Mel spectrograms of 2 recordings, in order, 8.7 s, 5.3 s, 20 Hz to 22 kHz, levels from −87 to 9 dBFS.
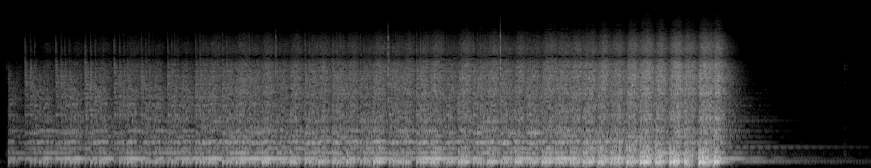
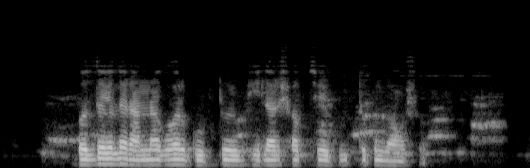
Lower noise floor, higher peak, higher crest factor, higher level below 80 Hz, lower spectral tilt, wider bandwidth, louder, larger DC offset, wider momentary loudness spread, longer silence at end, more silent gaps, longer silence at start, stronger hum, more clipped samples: first, -68 dBFS vs -48 dBFS; about the same, -4 dBFS vs -2 dBFS; about the same, 20 dB vs 18 dB; first, -56 dBFS vs -62 dBFS; second, -6 dB/octave vs -11.5 dB/octave; first, 10 kHz vs 4.1 kHz; second, -24 LUFS vs -19 LUFS; neither; second, 14 LU vs 23 LU; first, 1.1 s vs 0.35 s; neither; second, 0.1 s vs 0.45 s; neither; neither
